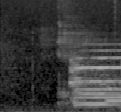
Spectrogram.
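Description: A trumpet, horn and trombone start playing a chord together.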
